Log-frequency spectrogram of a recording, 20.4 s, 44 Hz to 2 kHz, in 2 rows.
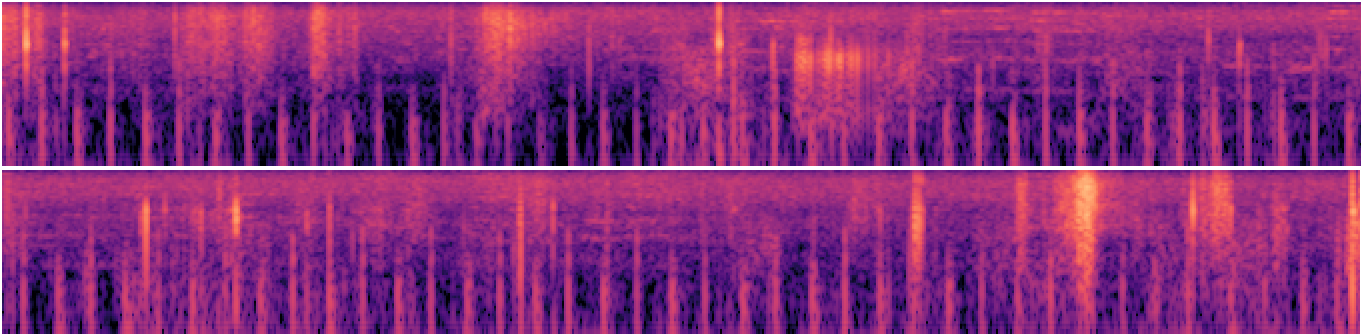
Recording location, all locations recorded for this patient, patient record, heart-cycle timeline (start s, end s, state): mitral valve (MV)
aortic valve (AV)+pulmonary valve (PV)+tricuspid valve (TV)+mitral valve (MV)
#Age: Child
#Sex: Male
#Height: 102.0 cm
#Weight: 18.4 kg
#Pregnancy status: False
#Murmur: Absent
#Murmur locations: nan
#Most audible location: nan
#Systolic murmur timing: nan
#Systolic murmur shape: nan
#Systolic murmur grading: nan
#Systolic murmur pitch: nan
#Systolic murmur quality: nan
#Diastolic murmur timing: nan
#Diastolic murmur shape: nan
#Diastolic murmur grading: nan
#Diastolic murmur pitch: nan
#Diastolic murmur quality: nan
#Outcome: Normal
#Campaign: 2015 screening campaign
0.00	6.90	unannotated
6.90	7.06	diastole
7.06	7.16	S1
7.16	7.28	systole
7.28	7.42	S2
7.42	7.56	diastole
7.56	7.68	S1
7.68	7.80	systole
7.80	7.90	S2
7.90	8.06	diastole
8.06	8.16	S1
8.16	8.30	systole
8.30	8.40	S2
8.40	8.56	diastole
8.56	8.68	S1
8.68	8.78	systole
8.78	8.90	S2
8.90	9.06	diastole
9.06	9.20	S1
9.20	9.32	systole
9.32	9.40	S2
9.40	9.54	diastole
9.54	9.68	S1
9.68	9.82	systole
9.82	9.92	S2
9.92	10.08	diastole
10.08	10.20	S1
10.20	10.32	systole
10.32	10.42	S2
10.42	10.58	diastole
10.58	10.70	S1
10.70	10.80	systole
10.80	10.92	S2
10.92	11.08	diastole
11.08	11.24	S1
11.24	11.34	systole
11.34	11.44	S2
11.44	11.58	diastole
11.58	11.72	S1
11.72	11.82	systole
11.82	11.92	S2
11.92	12.10	diastole
12.10	12.24	S1
12.24	12.34	systole
12.34	12.44	S2
12.44	12.62	diastole
12.62	12.74	S1
12.74	12.84	systole
12.84	12.96	S2
12.96	13.12	diastole
13.12	13.24	S1
13.24	13.38	systole
13.38	13.48	S2
13.48	13.64	diastole
13.64	13.78	S1
13.78	13.90	systole
13.90	14.00	S2
14.00	14.16	diastole
14.16	14.28	S1
14.28	14.40	systole
14.40	14.54	S2
14.54	14.66	diastole
14.66	14.80	S1
14.80	14.92	systole
14.92	15.04	S2
15.04	15.18	diastole
15.18	15.30	S1
15.30	15.44	systole
15.44	15.52	S2
15.52	15.70	diastole
15.70	15.84	S1
15.84	15.94	systole
15.94	16.06	S2
16.06	16.24	diastole
16.24	16.36	S1
16.36	16.48	systole
16.48	16.62	S2
16.62	16.74	diastole
16.74	16.86	S1
16.86	20.38	unannotated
